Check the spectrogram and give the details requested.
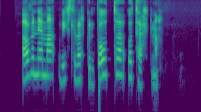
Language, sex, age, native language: Icelandic, female, 30-39, Icelandic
